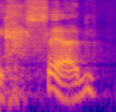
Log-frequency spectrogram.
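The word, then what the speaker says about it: chesed (חסד): Again, because we've talked about this a lot in the past, and it didn't come through clear, but there's your H, the short E, the S sound, reading from right to left, the short E, and then the D, chesed.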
